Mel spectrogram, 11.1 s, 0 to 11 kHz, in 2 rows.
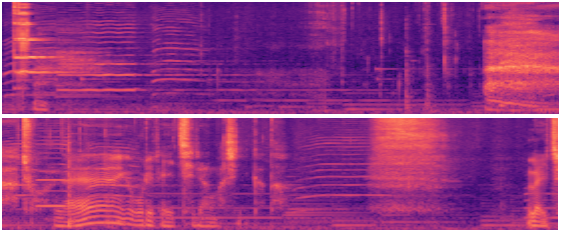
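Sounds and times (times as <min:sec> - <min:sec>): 
glasses clinking in a toast: 0:00.0 - 0:00.9
speech: 0:04.8 - 0:05.0, 0:05.8 - 0:08.2, 0:10.8 - 0:11.1.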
